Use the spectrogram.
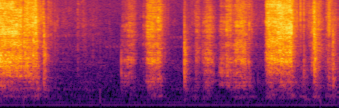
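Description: A knife blade rasps across the abrasive of a Work Sharp Precision Adjust sharpener in repeated close, bright grinding strokes, separated by brief pauses.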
